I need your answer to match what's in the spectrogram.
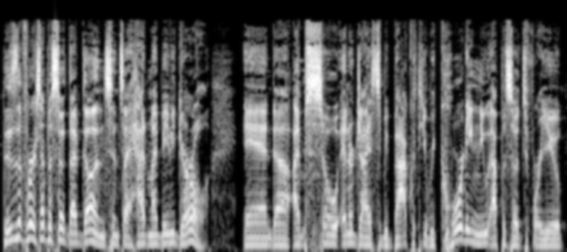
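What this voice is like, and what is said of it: Tired, different-sounding voice. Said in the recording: “my voice sounds different from the last episode, this is the voice of not getting any sleep”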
